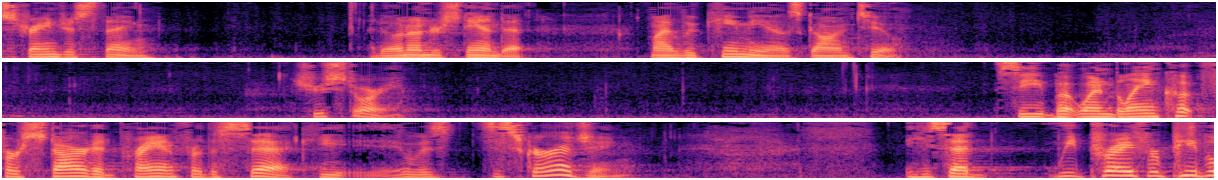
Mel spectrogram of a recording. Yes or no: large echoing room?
yes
